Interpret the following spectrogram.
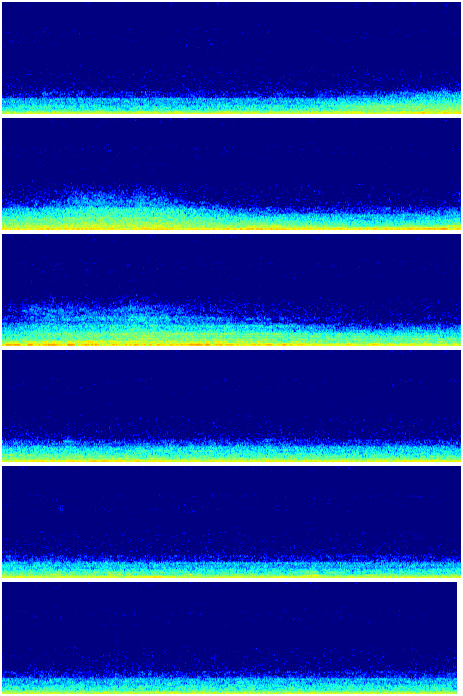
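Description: A voice holding one long overtone-sung note. Its upper overtones swell twice and shift in pitch while the low note stays put, then it slowly fades out, over a steady low rumble.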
